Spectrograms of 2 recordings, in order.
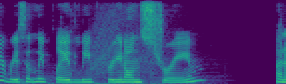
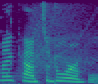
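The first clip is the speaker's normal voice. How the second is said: normal talking voice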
